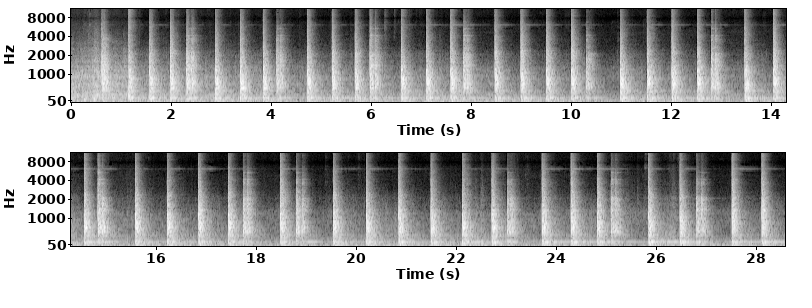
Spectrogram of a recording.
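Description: Hand hammer striking a billet at welding heat on an anvil, about two blows a second, each with a short metallic ring, over a steady low hum. These are forge-welding blows, fusing a high-carbon rasp and wagon-tire steel to wrought iron.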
